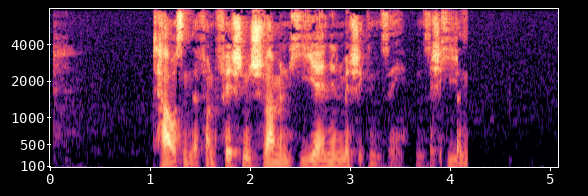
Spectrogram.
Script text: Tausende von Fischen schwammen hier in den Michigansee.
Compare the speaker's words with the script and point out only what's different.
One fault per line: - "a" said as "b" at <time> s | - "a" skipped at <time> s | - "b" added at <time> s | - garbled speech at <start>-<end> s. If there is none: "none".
- garbled speech at 3.6-4.2 s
